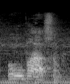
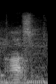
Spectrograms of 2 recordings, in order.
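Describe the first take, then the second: First: The word starts with an extra oh vowel. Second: The word starts directly with the p sound. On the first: The speaker calls it wrong. "You don't say oh possum" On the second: The speaker calls it right. "you don't say the O, you say possum"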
